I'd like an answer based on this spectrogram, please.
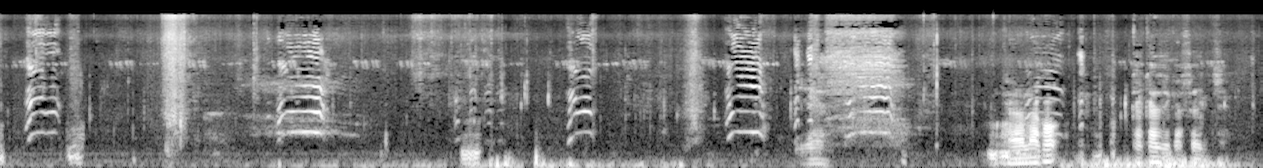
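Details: Goats at a farm kidding, where a doe gave birth to three female kids: a run of short, wavering bleats at irregular intervals, mixed with human voices and background music.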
